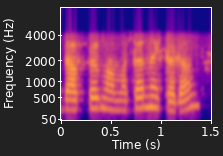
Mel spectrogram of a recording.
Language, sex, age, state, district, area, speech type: Telugu, female, 18-30, Telangana, Mahbubnagar, rural, conversation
